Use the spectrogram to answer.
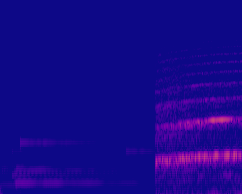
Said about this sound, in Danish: Ja, det er så øh, lyden fra, øh, som kalder til frokost. Øhm, lyden, der kalder til frokost? Ja, til de gamle bygningsarbejdere, der faktisk var hernede i Svendborg. Øhm, og den, den har egentlig ikke rigtig nogen funktion mere,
